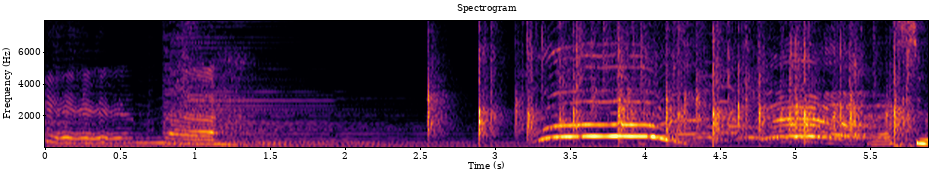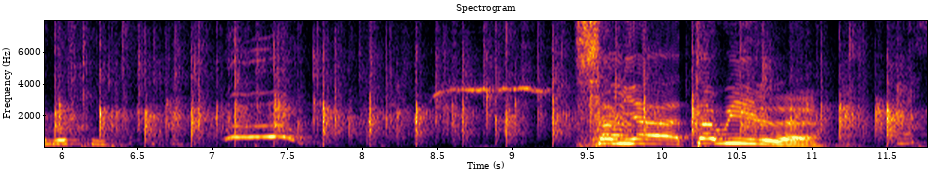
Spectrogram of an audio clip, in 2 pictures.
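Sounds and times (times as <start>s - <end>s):
speech: 1.1s - 1.4s, 5.8s - 6.6s, 9.6s - 11.2s
audience applause: 2.6s - 11.7s
sharp whistles: 8.4s - 9.4s.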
